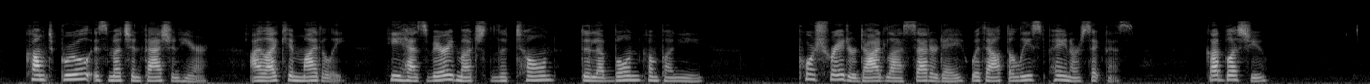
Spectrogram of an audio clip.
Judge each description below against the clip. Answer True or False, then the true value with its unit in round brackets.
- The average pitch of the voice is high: False (175 Hz)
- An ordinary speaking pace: True (155 wpm)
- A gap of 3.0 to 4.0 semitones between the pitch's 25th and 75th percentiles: True (3.3 semitones)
